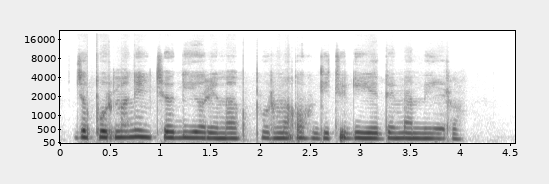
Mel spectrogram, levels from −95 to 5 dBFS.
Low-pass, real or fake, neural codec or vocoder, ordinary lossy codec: 19.8 kHz; fake; codec, 44.1 kHz, 2.6 kbps, DAC; none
